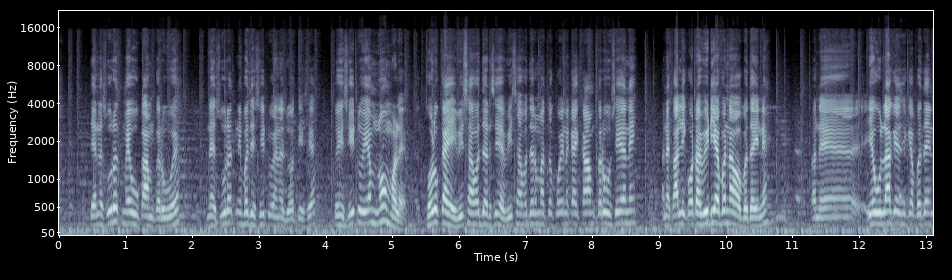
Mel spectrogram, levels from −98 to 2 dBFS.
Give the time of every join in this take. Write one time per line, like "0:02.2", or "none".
0:05.4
